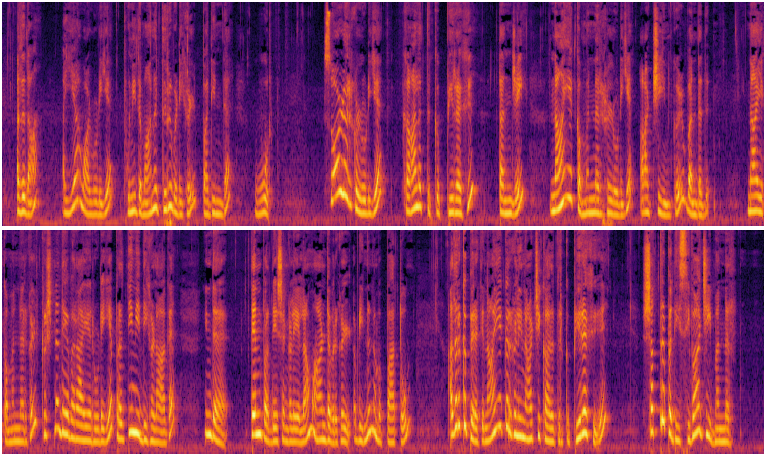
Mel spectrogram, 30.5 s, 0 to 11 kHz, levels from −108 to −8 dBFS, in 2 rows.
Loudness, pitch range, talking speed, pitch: -21 LUFS, 195-295 Hz, 70 wpm, 220 Hz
